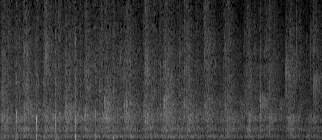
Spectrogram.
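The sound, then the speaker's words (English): A Free Presbyterian audience breaks into applause for the young people who took part in the evening meeting, opening with a few sharp, distinct claps before settling into a steady, dense patter of many hands clapping together at moderate loudness. “Let's give them a good Free Presbyterian round of applause.”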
